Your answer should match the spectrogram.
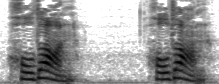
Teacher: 一般的 hold on 这个单词组合呢，重音是落在后面这个音节上的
